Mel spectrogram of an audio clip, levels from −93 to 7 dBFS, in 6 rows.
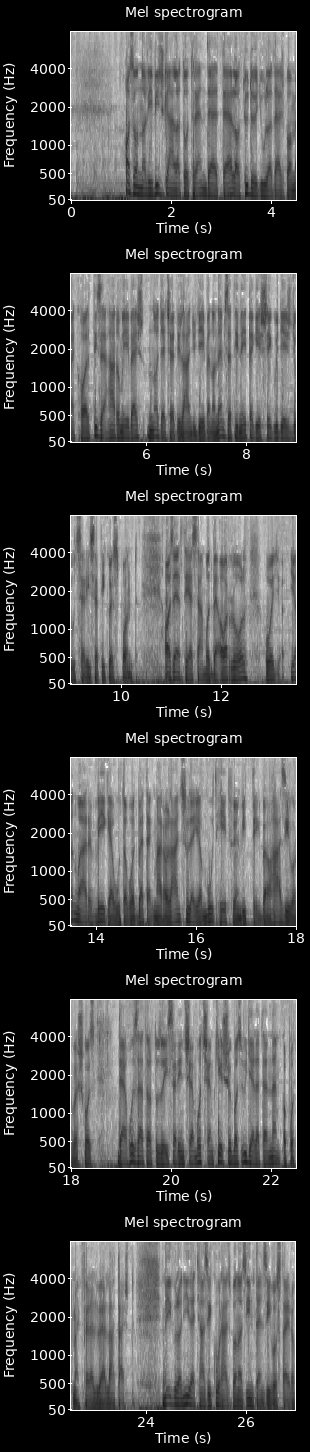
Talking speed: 135 wpm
